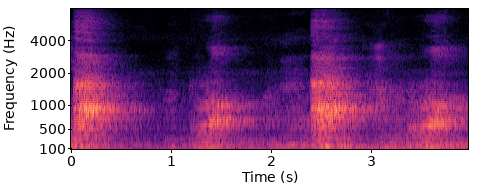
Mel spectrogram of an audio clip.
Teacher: karena huruf Ra itu huruf tebal, maka jangan dibawa diseret huruf A yang tadinya tipis dimasukkan ke dalam tebal.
